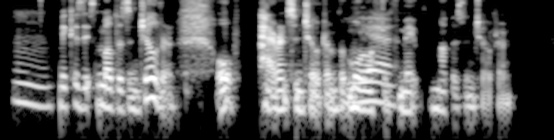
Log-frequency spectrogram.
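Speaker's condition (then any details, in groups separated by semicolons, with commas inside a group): No condition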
